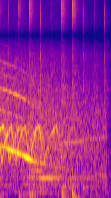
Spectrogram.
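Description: Police car siren in a rapid warbling yelp, with a longer tone falling in pitch beneath it, fading out within the first second.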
